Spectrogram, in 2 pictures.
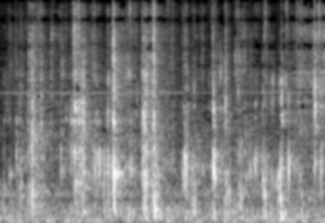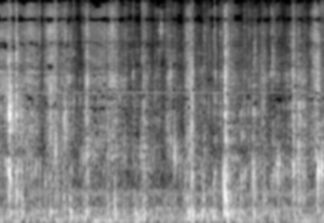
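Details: Pit Bulls eating a raw BARF meal of frog legs, soft shell crab and duck feet: sharp crunching and wet bites repeat in quick irregular bursts, with no barking or other voices.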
